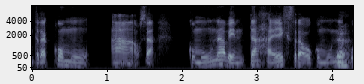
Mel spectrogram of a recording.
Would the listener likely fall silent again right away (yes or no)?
no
